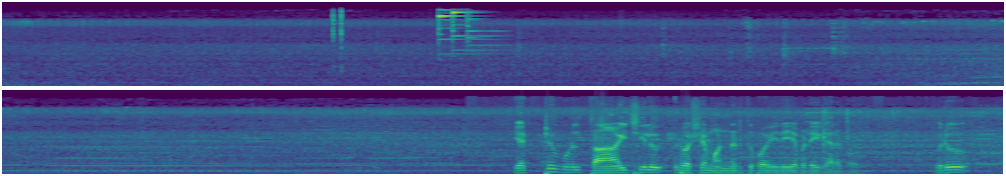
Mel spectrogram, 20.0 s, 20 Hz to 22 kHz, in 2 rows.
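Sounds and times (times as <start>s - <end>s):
high chime: 4.4s - 5.2s.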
